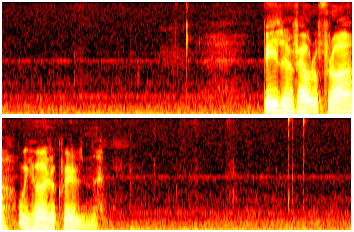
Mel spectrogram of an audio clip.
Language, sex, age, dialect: Faroese, male, 61+, Norðurstreymoy/Eysturoy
